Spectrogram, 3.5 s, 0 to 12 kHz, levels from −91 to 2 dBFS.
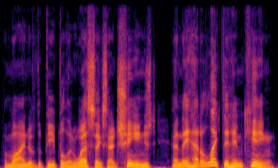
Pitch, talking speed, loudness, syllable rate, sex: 135 Hz, 260 wpm, -17 LUFS, 6.3 syllables/s, male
